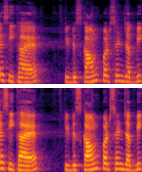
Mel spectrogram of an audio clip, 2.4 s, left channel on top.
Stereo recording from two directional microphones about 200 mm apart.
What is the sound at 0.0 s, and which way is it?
Speech, 50° right (ahead or behind).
